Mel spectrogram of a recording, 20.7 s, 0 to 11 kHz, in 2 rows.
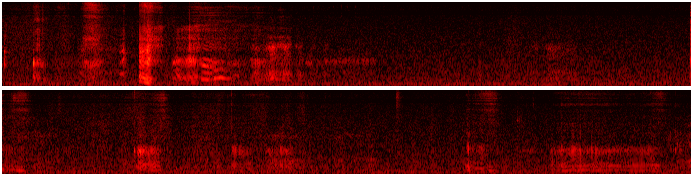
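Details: Infant aged 3 months 1 week with a cold, asleep in a bouncy seat: irregular snorty, snuffly breathing noises with quiet pauses, infant snoring.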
